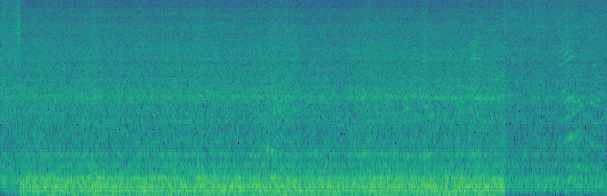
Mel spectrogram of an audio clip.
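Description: Jet airliner on its landing rollout, heard inside the cabin: a loud low rumble that starts abruptly and cuts off suddenly about five seconds in.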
